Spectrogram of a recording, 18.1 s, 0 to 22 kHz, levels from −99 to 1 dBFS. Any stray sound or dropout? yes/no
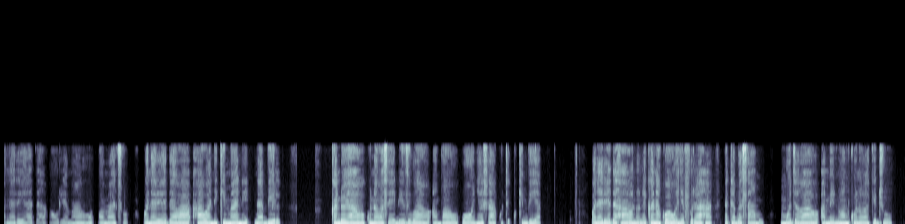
no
